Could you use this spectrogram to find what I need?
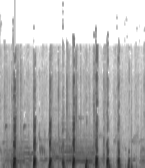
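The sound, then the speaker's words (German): Chickens cluck as they crowd together to get outside, a rapid run of many short, nasal clucks in quick succession, fairly loud and with no talk. “Jetzt drängen auch die anderen Hühner ins Freie. Da wird gerempelt und geschubst.”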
